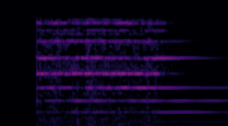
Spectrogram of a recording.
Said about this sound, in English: Close. That's the school bell.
